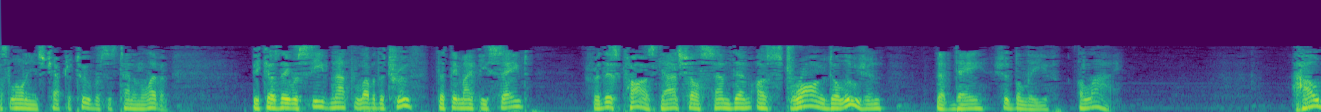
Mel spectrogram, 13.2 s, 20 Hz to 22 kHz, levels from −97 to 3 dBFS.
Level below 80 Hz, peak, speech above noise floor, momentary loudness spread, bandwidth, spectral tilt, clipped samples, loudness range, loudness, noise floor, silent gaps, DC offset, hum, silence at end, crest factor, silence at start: -42 dBFS; 0 dBFS; 39 dB; 9 LU; 5 kHz; -9 dB/octave; under 0.1%; 6 LU; -17 LUFS; -55 dBFS; none; under 0.1%; none; 0 s; 18 dB; 0 s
